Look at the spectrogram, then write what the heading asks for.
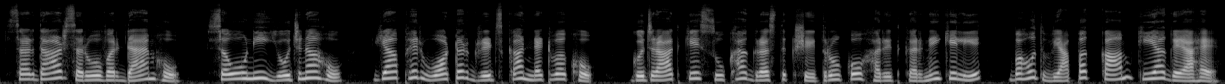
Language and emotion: Hindi, neutral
